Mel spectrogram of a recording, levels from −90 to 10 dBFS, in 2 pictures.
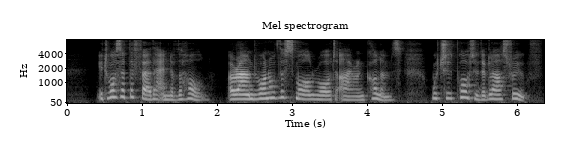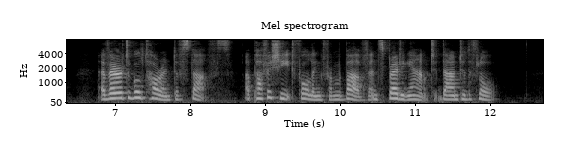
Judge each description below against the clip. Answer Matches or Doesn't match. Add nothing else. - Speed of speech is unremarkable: Matches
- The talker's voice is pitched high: Matches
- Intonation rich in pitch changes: Doesn't match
